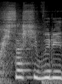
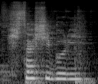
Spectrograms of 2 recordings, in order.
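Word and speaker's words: 久しぶり: Oh, hisashiburi desu ne. Donc là, c'est une phrase complète. Le mot important, c'est hisashiburi. Hisashiburi. Donc souvenez-vous les voyelles qu'on ne prononce pas.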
